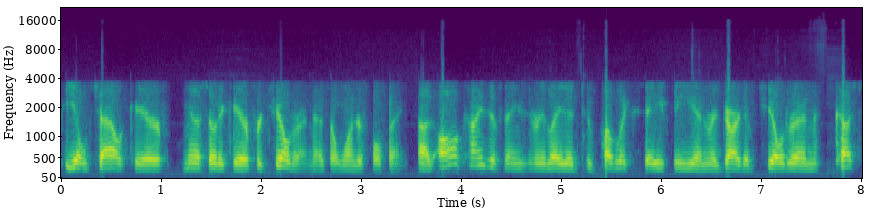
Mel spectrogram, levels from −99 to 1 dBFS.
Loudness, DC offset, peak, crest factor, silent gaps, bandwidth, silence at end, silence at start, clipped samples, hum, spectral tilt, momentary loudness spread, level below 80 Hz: -17 LUFS; under 0.1%; 0 dBFS; 16 dB; none; 5.8 kHz; 0.1 s; 0.05 s; under 0.1%; none; -6 dB/octave; 8 LU; -68 dBFS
